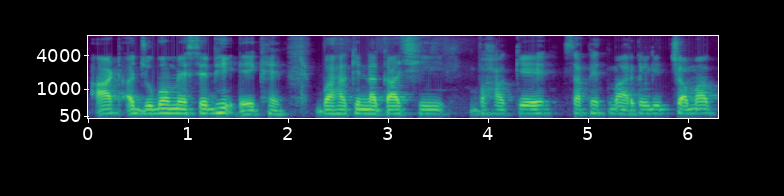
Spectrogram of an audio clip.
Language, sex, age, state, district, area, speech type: Hindi, male, 18-30, Madhya Pradesh, Betul, urban, spontaneous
